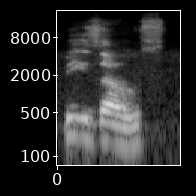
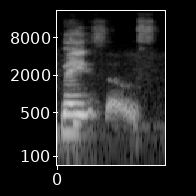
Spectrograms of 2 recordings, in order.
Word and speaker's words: Bezos: I mean, I think about the story of Jeff Bezos' parents who helped him to start Amazon. Is it Mhm. Bezos or Bezos? I always think about this. Basically. Bezos.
